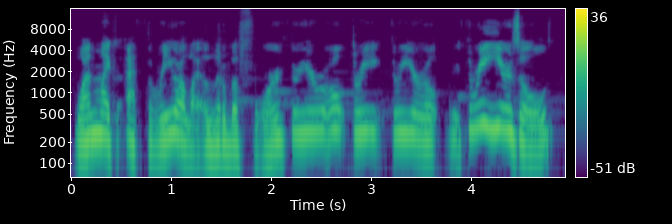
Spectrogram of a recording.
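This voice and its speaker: A woman's voice: on the high side, normal speed, darkish tone. A woman streaming casually, chatting and thinking aloud as she reacts to a video game. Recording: game music behind the voice.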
